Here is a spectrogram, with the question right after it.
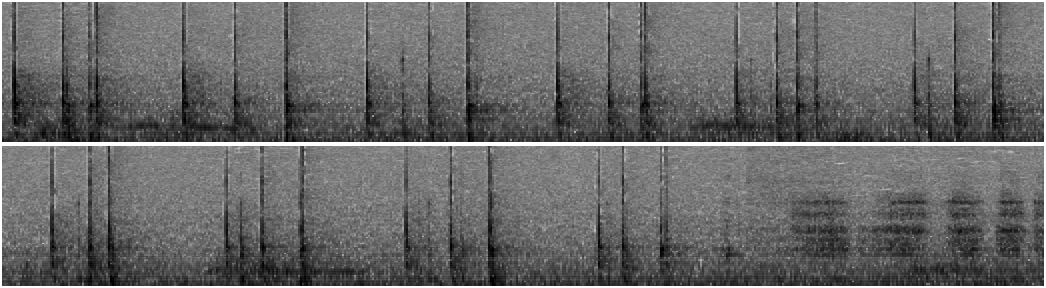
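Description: Long nails tap quickly on the plastic top and grip of a black Canon DSLR camera body resting on a table, making a rapid run of crisp, short clicks with a bright edge. Near the end the taps give way to a softer, steady buzzing rustle.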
